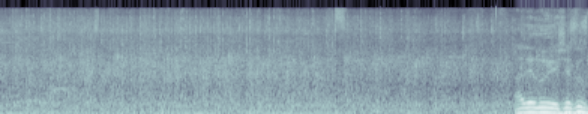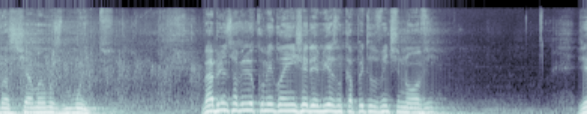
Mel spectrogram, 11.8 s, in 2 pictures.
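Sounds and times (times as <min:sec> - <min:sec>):
audience applauding: 0:00.0 - 0:09.1
speech: 0:05.2 - 0:07.0, 0:07.9 - 0:10.4.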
